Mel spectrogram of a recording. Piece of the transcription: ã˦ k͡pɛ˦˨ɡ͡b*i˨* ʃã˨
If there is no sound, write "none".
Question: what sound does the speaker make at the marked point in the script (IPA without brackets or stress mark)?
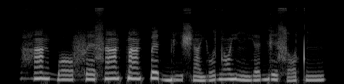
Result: i˨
